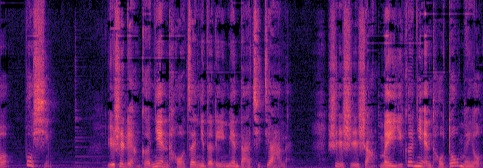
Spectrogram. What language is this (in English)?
Chinese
